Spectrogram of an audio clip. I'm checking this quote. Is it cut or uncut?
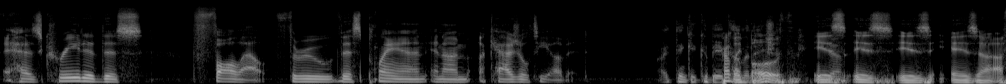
cut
